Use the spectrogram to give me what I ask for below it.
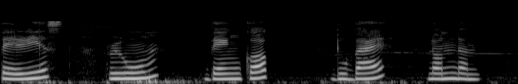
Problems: background sounds at intervals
